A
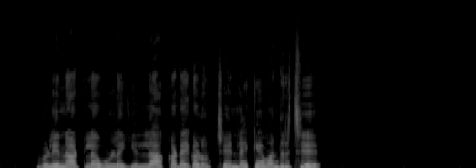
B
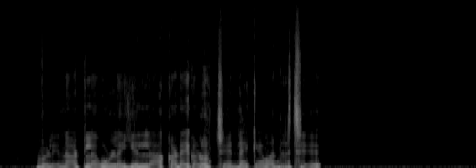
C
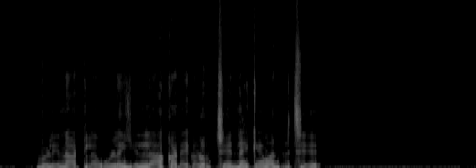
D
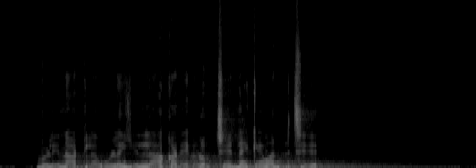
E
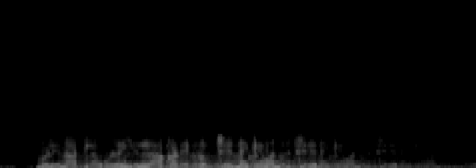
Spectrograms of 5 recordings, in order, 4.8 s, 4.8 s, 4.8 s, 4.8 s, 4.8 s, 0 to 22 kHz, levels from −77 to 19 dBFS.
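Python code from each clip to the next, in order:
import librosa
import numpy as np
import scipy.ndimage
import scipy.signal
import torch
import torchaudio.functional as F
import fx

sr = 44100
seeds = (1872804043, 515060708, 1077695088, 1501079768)

y1 = fx.over_compress(x, sr, threshold_db=-37.0, ratio=-0.5)
y1 = y1 * librosa.db_to_amplitude(4.0)
y2 = fx.auto_swell(y1, sr, attack_ms=200.0)
y2 = 10.0 ** (-27.0 / 20.0) * np.tanh(y2 / 10.0 ** (-27.0 / 20.0))
y2 = y2 * librosa.db_to_amplitude(1.5)
y3 = fx.rev_fdn(y2, sr, rt60_s=2.8, lf_ratio=1.2, hf_ratio=0.3, size_ms=22.0, drr_db=14.0)
y4 = fx.lpc_vocoder(y3, sr, seeds[0], excitation='pitch_kept', order=10)
y4 = fx.echo_feedback(y4, sr, ms=803, feedback_pct=20, wet_db=-13.0)
y4 = y4 * librosa.db_to_amplitude(2.0)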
